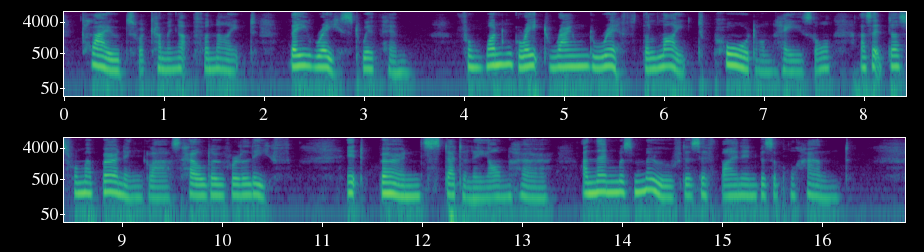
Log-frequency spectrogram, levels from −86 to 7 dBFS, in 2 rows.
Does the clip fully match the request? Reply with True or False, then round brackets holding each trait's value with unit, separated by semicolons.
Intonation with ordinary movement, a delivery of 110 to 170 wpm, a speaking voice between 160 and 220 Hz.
True (4.4 semitones; 165 wpm; 185 Hz)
